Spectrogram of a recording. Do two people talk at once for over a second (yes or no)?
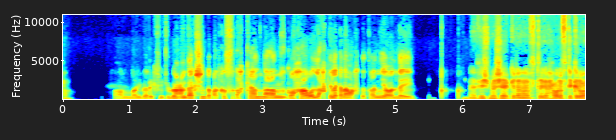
no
